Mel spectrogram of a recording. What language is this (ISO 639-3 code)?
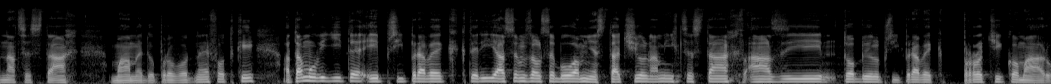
ces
